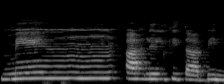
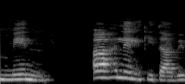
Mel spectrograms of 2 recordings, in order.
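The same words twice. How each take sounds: First: The n sound in min is hidden, nasalized. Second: The n sound in min is pronounced clearly. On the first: The speaker calls it wrong. "मैंने इसको मिन अहलिल किताबी नहीं पढ़ा" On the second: The speaker calls it right. "यहाँ मैंने इसको पढ़ा है"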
